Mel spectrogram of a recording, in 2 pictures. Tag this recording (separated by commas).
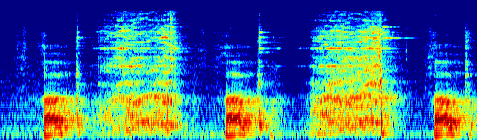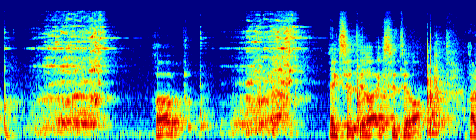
sharpen knife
